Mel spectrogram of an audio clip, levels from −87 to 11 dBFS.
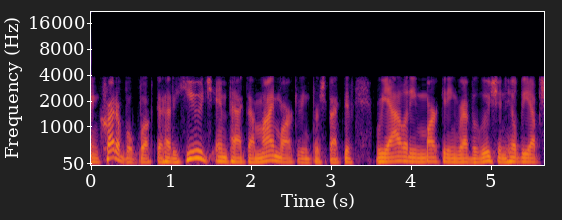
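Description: The whole recording passes through the iLBC codec, and the plainly audible coding damage, with its 30 ms framing, fits the 13.33 kbps mode. Each frame's excitation is coded independently and nothing above 4 kHz survives, so the speech sounds band-limited, slightly rough and synthetic.

At 0.57 s, lost iLBC frames leave a 30 ms gap, which points to a single missing frame. The decoder covers it by repeating the last pitch cycle mixed with noise, heard as a brief held, buzzy vowel. At 4.13 s a 60 ms loss, likely two frames, produces a longer, fading smear of the same kind. Because iLBC frames stand alone, normal speech returns almost immediately both times.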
